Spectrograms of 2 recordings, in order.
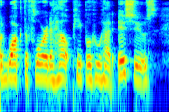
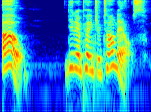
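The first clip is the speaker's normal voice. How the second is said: mock coworker remark; 8 semitones higher, 4 dB louder than usual. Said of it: "And he goes".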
